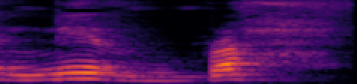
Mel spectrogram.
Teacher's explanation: را کے اوپر تشدید ہے، را 2 بار پڑھا جائے گا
